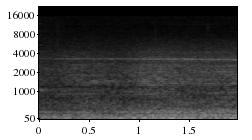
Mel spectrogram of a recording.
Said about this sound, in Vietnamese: có một chiếc máy bay đi ngang qua âm thanh các bạn vừa mới nghe đó là một cái gì đó một cái âm thanh gắn liền với bản thân mình sắp tròn 21 năm à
